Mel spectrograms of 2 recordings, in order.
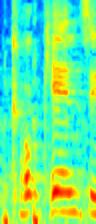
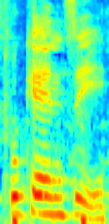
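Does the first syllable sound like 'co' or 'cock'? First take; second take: cock; co. First: The first syllable ends with a k sound. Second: The first syllable has no k sound. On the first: "quite a lot of cocks are called Co" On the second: "quite a lot of cocks are called Co"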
